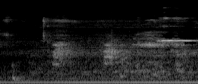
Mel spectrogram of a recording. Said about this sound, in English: Somebody's smoke detector going off? That's that goofy-ass washing machine behind me.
